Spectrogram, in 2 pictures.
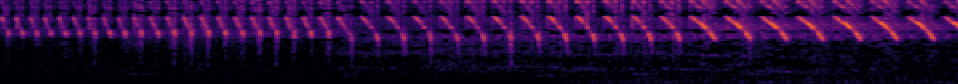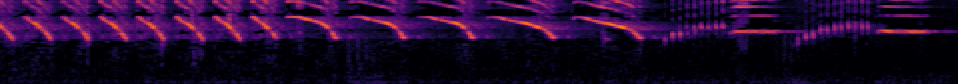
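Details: Canary singing in a training recording: a continuous fast trill that gradually slows into distinct looping down-slurred notes, ending with a few sharp short whistles.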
